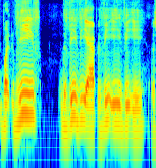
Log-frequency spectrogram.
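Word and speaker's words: VeVe: know i think that uh you know the vive app with ecomi you know their their main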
